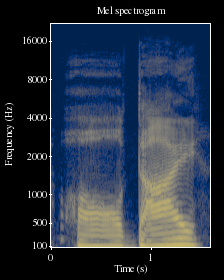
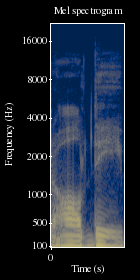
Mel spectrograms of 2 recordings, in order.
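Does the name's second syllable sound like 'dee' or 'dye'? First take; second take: dye; dee. First: The second syllable sounds like 'dye'. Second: The second syllable sounds like 'dee'. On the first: The speaker calls it wrong. "when you hear me pronounce all die" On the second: The speaker calls it right. "I should have said all D because that is the proper pronunciation"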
